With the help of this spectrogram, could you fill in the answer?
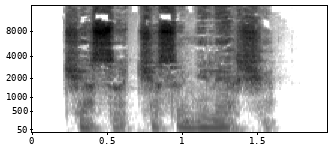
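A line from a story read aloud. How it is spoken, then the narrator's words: Muttering. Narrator (Russian): буркнул Никита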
